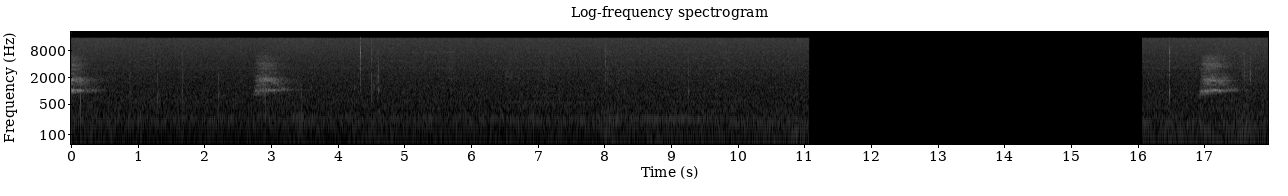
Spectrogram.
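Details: A fox barks very loudly outside at about 1:30 at night, giving a few short, hoarse barks spaced several seconds apart against a quiet background; the calling kept up for about 20 minutes.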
